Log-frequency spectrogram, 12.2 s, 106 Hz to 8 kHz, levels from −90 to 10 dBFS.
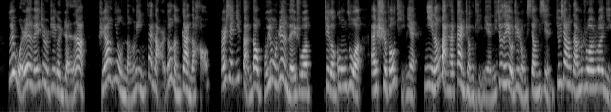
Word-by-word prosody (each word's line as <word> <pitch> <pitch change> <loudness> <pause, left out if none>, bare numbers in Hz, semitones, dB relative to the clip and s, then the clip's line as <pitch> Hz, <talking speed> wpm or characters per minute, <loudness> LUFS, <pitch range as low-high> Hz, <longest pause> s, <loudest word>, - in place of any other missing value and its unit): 所 385 - -7
以 - - +7
我 - - +4
认 310 0 +4
为 275 +1 +2
就 320 - -6
是 265 - -5
这 280 +2 -7
个 245 -3 -2
人 195 -4 -3
啊， 295 0 +3 0.3
只 - - -10
要 385 0 +5
你 375 - -12
有 280 -8 -3
能 190 -1 -6
力， 260 -2 -7
你 225 - -9
在 - - -4
哪 - - 0
都 - - 0
能 210 -2 -3
干 260 -5 +5
得 190 - -1
好。 335 - -8 0.2
而 300 +3 +2
且 380 -2 -2
你 380 +2 -10
反 205 - -1
倒 295 -1 +6
不 225 0 -8
用 350 -2 -2
认 370 -7 0
为 190 -1 +4
说 225 +1 +2 0.3
这 285 -2 -4
个 230 - +3
工 280 +4 -2
作， 265 -9 +3
哎， 245 +1 +3
是 270 +1 +2
否 265 +1 +3
体 215 0 -11
面。 210 -3 -4
你 290 -1 -3
能 285 +3 +3
把 - - +7
它 235 -1 -2
干 305 0 +4
成 205 -4 -5
体 200 0 -15
面， 185 -1 -8
你 215 - -10
就 340 - -4
得 315 - +2
有 305 - +4
这 280 - -5
种 190 -6 -5
相 230 +2 -1
信。 245 -1 -7
就 325 - -7
像 330 -3 +2
咱 235 -5 0
们 265 - -5
说 270 -1 +4
说 275 0 +2
你 220 -7 -7
265 Hz, 330 characters per minute, -25 LUFS, 220-300 Hz, 0.3 s, 以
